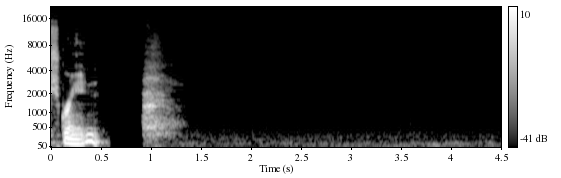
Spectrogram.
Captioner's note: narrator sighs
